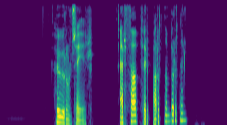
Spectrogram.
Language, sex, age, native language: Icelandic, male, 20-29, Icelandic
